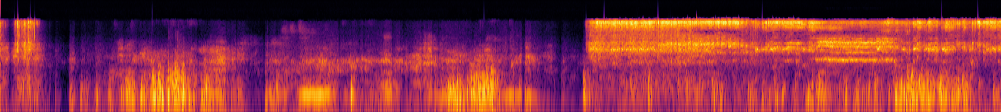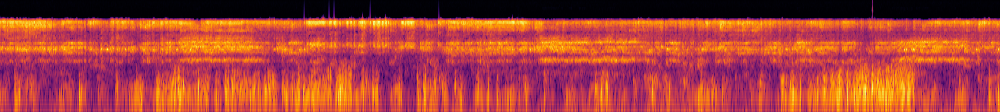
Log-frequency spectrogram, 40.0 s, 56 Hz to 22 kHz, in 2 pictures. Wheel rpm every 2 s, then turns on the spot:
0, 0, 0, 0, 0, 20, 110, 120, 120, 120, 120, 110, 120, 110, 120, 110, 120, 120, 120, 110.
none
